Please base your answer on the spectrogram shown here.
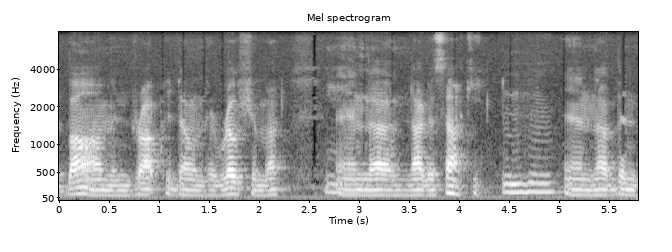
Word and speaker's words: Hiroshima: You hear people say Tokyo and Hiroshima. Those are not right. Right. It's Hiroshima and Tokyo.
